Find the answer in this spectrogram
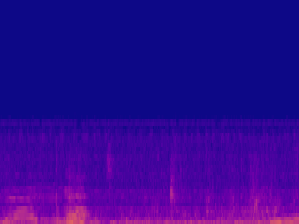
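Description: A man's voice makes two short sounds in the first half-second, then steady wind and sea noise on a small open fishing boat.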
